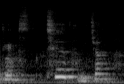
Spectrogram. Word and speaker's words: textbook: textbook, textbook이죠? 읍스, 읍스, 어머, 엄청 많네. 뭐가? 자음이 뒤따 많죠? 그래서 여기 중간에 있는 애들은 살짝, 살짝 없는 것처럼 발음이죠. textbook, 시작. textbook, textbook. T가 정말 안 나네요.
